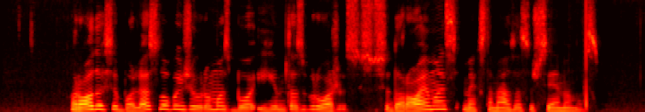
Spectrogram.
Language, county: Lithuanian, Kaunas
